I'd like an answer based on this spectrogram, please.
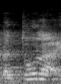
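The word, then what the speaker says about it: בתולה: Sehingga pemahaman Kejadian 24 ayat 16 itu sesungguhnya Betulah ini adalah wanita muda. Itu bacanya, cara bacanya.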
